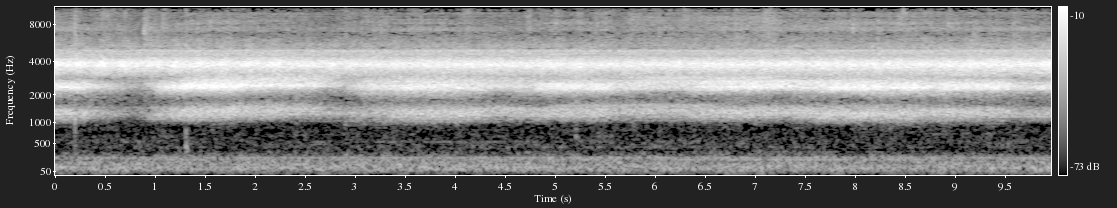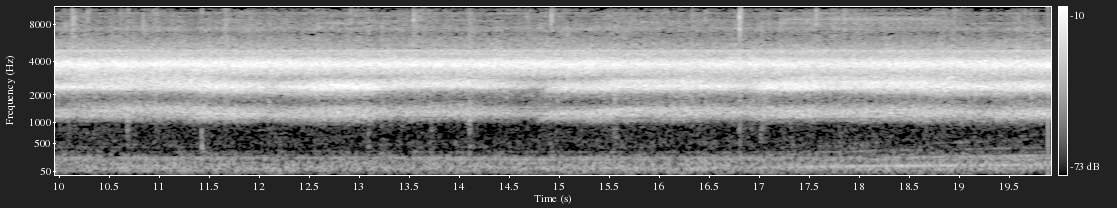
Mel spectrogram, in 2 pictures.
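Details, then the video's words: Thousands of frogs singing in rain: a dense, unbroken chorus of layered trilling and droning tones that holds steady throughout, over a constant low rumble of falling rain. "Frogs in Rain 2 Hours of Frogs, Thousands of Frogs Singing"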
